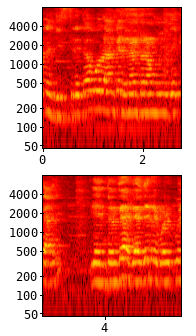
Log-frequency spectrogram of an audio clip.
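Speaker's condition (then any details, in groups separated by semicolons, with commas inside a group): Cerebral palsy; from birth, lack of oxygen to brain, affects movement, walking, speech, hands; difficulty speaking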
